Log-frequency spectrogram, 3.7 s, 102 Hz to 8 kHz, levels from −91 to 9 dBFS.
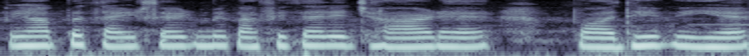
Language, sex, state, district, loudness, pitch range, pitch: Hindi, female, Jharkhand, Deoghar, -14 LUFS, 220-235 Hz, 230 Hz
